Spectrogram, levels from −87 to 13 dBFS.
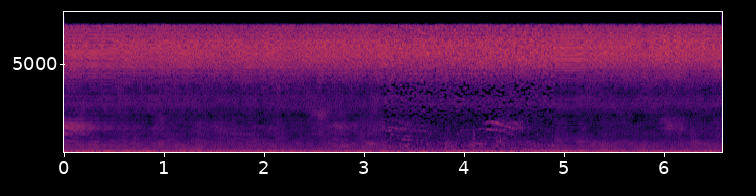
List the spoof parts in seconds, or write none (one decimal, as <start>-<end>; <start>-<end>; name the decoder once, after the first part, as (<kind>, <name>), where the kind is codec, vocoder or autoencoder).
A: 0.0-3.2 (vocoder, WaveNeXt); 4.9-6.6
